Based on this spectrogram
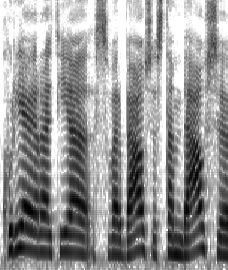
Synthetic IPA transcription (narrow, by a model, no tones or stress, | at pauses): kʊɾʲiɛiɾɐt̪ʲiɛsʋɐɾʲbʲɛʊsʲɪst̪ɐmʲbʲɛʊsʲɪ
